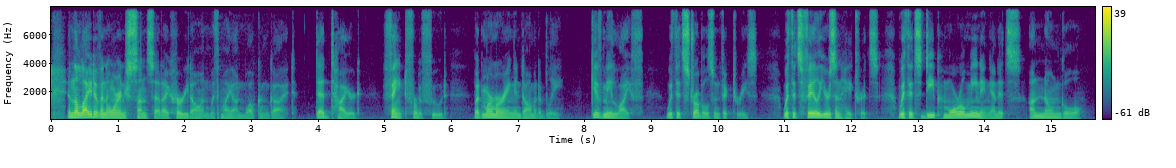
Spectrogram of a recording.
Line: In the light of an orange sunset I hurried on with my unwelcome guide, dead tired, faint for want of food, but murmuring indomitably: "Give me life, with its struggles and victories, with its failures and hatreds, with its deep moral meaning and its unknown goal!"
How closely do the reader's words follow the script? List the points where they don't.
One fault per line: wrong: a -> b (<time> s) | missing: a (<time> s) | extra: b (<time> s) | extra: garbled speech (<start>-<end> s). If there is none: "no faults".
missing: want (5.5 s)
